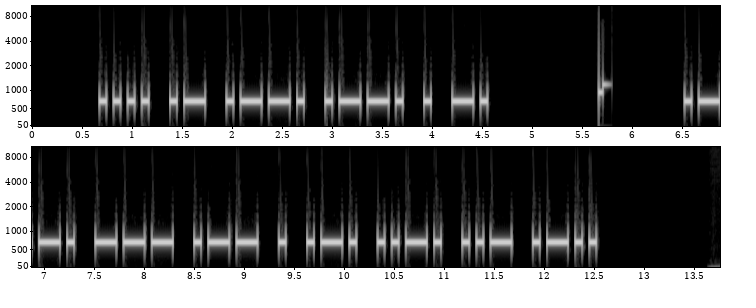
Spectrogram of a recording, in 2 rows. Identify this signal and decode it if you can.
Morse code, heard as a keyed tone, about 17 wpm, 700 Hz. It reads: HAPPEN POWERFUL
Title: Sets of 5 Words Encore - New Word Drill - 17wpm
